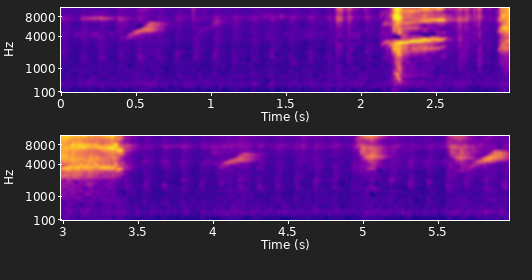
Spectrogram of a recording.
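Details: Common myna young being fed by their mother give begging calls: a sharp squeal, then a loud harsh hissing rasp, with short high chirps and squeaks scattered around them.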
